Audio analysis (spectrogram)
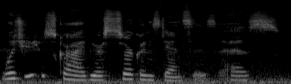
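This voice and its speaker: Woman voicing an unhurried, courtly sea witch. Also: mid-range voice, animated, background noise. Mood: courtly, reassuring. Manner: soothing, formal endearments, unhurried. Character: calm, courtly, teasing sea witch, gentle yet slightly monstrous. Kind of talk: scripted ASMR roleplay monologue.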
